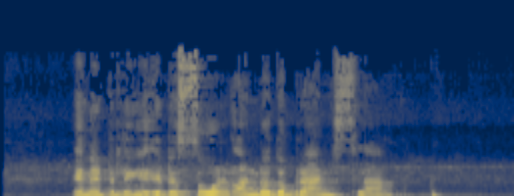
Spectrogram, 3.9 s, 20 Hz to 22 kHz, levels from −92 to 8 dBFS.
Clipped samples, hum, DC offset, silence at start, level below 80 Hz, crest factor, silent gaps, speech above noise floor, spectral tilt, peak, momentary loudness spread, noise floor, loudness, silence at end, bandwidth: under 0.1%; none; under 0.1%; 0.55 s; -52 dBFS; 16 dB; none; 39 dB; -4 dB/octave; -2 dBFS; 21 LU; -54 dBFS; -16 LUFS; 0.55 s; 16.5 kHz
